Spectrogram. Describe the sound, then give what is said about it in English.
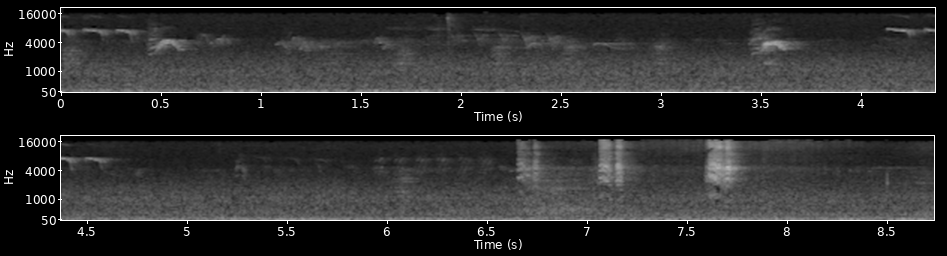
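Faint scattered chirps and harsh squawks from magpies nesting in a big blue Land Rover, with starlings circling overhead, over a steady low background rumble, with a brief louder cluster of calls near the end. “I think the magpies are nesting in the Big Blue Landy again. Just saw two swoop in about midway up.”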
